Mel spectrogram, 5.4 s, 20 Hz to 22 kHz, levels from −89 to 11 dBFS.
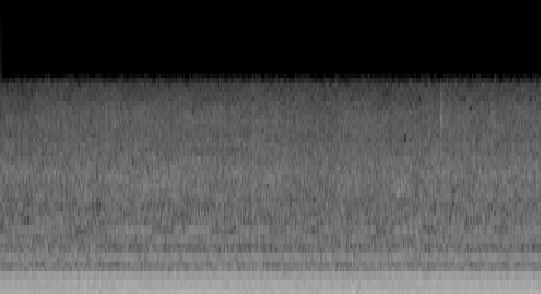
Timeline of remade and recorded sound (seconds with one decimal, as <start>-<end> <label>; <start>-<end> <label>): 0.0-1.0 recorded; 1.0-4.2 remade; 4.2-5.4 recorded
